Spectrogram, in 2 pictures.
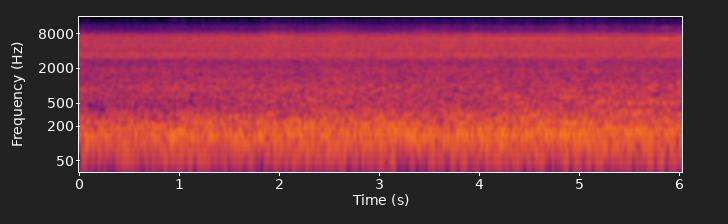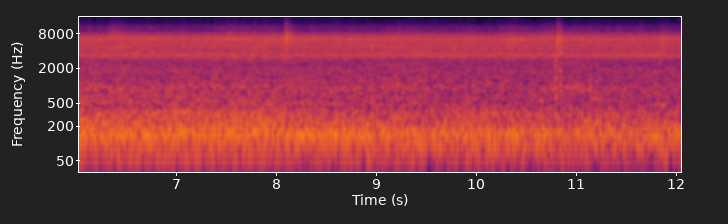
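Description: Steady low rumbling background noise, even throughout with no distinct events.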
